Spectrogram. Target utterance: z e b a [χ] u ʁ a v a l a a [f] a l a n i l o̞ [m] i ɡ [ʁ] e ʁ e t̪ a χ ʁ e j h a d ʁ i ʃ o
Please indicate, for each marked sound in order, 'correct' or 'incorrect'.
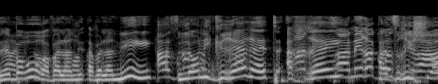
incorrect: ʁ, incorrect: v, incorrect: n, correct

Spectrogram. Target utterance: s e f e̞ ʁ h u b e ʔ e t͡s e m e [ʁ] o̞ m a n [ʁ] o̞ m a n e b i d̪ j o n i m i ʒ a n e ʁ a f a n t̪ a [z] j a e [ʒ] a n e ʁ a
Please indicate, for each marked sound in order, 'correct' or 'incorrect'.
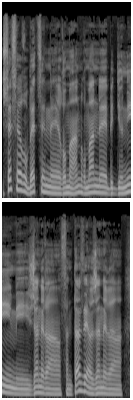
correct, correct, correct, correct

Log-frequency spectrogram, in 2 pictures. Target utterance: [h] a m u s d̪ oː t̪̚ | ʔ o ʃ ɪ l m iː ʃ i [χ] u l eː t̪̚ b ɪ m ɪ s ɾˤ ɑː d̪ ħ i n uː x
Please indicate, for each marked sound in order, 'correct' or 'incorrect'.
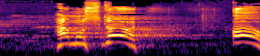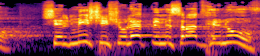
correct, incorrect: ʃ

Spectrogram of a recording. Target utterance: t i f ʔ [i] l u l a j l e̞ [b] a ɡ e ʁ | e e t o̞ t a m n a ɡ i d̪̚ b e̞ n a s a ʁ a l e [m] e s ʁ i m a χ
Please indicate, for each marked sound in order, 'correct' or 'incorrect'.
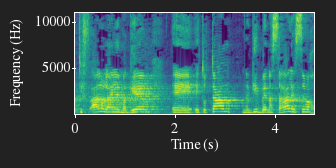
incorrect: a, incorrect: m, incorrect: none

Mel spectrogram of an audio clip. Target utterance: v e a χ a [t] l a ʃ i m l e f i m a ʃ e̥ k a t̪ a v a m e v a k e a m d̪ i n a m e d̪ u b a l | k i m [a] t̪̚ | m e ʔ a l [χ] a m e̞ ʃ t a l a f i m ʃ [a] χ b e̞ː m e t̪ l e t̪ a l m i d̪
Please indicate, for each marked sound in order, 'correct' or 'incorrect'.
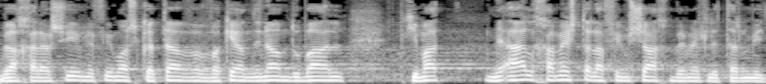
incorrect: none, correct, correct, correct

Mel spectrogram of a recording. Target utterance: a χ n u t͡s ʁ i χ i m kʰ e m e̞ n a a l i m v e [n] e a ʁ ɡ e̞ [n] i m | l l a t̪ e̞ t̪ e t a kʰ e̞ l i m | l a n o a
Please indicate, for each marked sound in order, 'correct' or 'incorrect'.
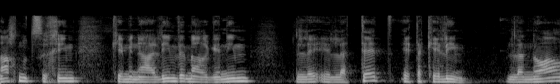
incorrect: m, correct

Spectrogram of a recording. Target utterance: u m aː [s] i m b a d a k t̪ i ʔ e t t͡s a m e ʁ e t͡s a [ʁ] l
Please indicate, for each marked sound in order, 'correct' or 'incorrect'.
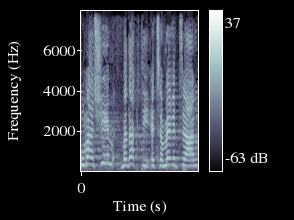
incorrect: ʃ, incorrect: none

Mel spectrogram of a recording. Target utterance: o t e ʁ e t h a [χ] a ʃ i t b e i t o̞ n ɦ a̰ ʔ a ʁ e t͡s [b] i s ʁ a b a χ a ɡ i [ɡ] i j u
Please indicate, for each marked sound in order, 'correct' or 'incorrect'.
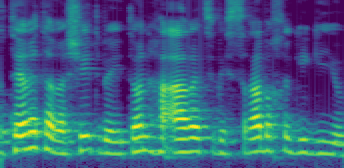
incorrect: ʁ, correct, correct

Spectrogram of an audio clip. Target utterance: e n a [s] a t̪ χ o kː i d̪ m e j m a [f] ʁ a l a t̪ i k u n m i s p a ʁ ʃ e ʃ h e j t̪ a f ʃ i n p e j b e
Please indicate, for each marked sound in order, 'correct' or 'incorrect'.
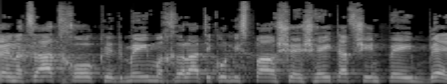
incorrect: t͡s, incorrect: χ

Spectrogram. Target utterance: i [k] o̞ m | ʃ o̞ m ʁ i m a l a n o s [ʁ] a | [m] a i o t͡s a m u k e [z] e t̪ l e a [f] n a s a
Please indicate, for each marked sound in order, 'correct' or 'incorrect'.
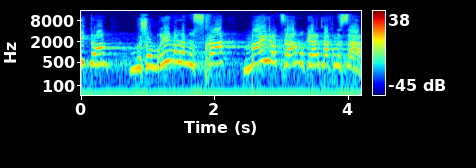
incorrect: t, incorrect: χ, correct, incorrect: ʁ, incorrect: χ

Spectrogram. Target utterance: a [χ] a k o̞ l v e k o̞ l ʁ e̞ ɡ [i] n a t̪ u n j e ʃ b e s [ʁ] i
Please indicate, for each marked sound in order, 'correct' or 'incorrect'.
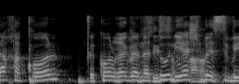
correct, incorrect: a, incorrect: v

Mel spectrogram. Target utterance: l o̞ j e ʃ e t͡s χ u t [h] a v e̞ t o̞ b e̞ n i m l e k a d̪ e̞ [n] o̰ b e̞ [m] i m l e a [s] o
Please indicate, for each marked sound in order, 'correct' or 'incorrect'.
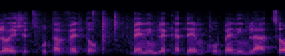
correct, incorrect: m, incorrect: n, incorrect: t͡s

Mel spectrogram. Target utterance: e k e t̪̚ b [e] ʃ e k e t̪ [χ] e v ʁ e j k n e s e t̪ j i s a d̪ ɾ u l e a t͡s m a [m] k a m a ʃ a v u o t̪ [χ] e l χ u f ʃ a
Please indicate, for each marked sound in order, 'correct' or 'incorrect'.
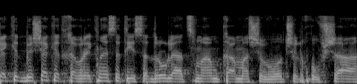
correct, correct, correct, incorrect: ʃ

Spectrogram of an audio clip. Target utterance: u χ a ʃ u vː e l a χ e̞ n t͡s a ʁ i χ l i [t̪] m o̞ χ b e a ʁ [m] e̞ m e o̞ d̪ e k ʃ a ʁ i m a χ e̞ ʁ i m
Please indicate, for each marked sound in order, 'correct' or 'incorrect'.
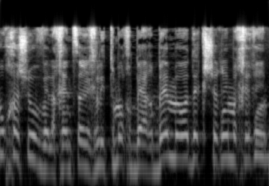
correct, incorrect: b

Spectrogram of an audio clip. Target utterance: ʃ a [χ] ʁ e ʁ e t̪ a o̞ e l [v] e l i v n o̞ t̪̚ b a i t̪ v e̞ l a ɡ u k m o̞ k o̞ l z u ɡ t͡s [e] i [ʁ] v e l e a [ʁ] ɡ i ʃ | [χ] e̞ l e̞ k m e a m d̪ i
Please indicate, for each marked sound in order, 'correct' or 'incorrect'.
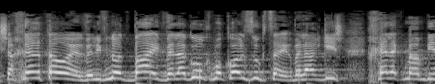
correct, correct, incorrect: a, correct, correct, correct

